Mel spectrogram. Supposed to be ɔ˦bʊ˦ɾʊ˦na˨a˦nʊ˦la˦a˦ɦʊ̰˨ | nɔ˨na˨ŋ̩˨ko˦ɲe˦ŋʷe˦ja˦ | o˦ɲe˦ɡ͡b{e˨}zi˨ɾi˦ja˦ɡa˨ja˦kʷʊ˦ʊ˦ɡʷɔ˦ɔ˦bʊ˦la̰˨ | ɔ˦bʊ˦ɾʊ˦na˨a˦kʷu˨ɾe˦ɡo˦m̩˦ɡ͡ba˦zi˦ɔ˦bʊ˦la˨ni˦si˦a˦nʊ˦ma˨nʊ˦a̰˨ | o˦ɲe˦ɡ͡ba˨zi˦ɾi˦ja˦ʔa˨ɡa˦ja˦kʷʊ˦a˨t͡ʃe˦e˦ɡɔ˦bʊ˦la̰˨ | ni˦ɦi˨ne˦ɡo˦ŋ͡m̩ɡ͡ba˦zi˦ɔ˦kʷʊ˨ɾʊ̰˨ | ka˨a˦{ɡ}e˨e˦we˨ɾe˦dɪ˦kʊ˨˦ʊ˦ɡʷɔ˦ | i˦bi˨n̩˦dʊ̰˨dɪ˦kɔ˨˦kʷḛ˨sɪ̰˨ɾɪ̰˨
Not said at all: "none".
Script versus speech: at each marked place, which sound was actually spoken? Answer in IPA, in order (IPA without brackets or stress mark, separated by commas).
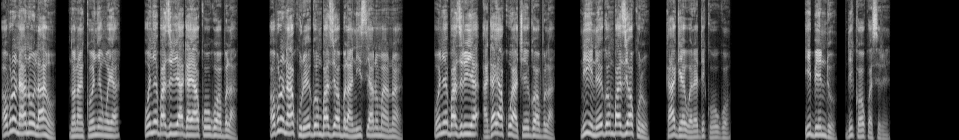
a˨, ɡ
